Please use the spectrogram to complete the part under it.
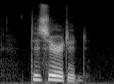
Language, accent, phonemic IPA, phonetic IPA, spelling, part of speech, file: English, US, /dəˈzɜɹtəd/, [dəˈzɝɾəd], deserted, verb / adjective, En-us-deserted.ogg
- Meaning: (verb) simple past and past participle of desert; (adjective) 1. Abandoned, without people 2. desolate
